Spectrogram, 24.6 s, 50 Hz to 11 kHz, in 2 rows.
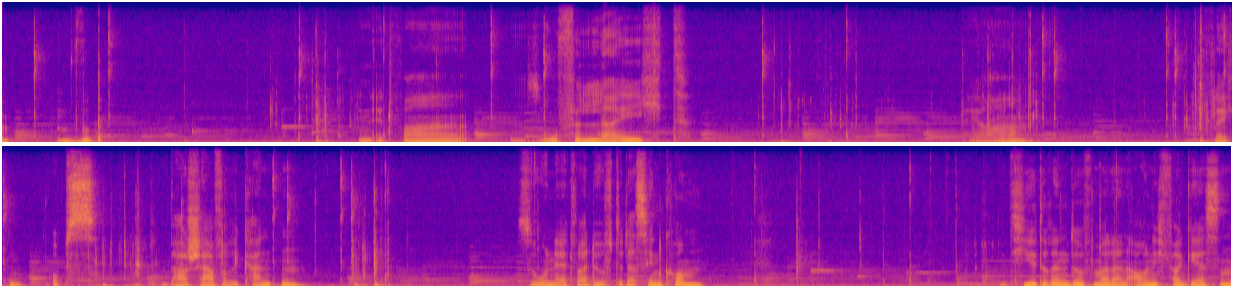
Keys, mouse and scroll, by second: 1.0-2.8 drag, 3.1 z, 3.3 middle click, 4.9-8.3 drag, 4.9-5.9 middle drag, 7.8 Tab, 7.9 middle click, 9.7 Tab, 10.1 ctrl+r, 11.7-13.6 drag, 11.9 ctrl+r, 13.1-14.8 right drag, 13.5 ctrl+z, 14.5 ctrl+r, 15.8 click, 15.8 a, 16.0 Tab, 18.5-22.6 middle drag, 23.1 Tab.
